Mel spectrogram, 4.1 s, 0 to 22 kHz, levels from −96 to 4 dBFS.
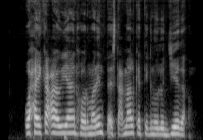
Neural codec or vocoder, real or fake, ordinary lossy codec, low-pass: none; real; none; none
